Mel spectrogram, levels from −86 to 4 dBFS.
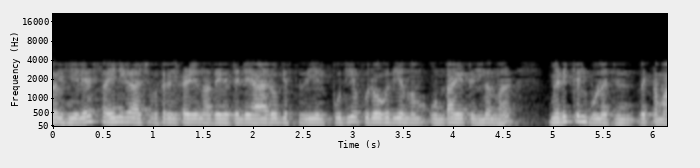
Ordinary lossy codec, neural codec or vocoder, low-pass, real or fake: none; codec, 16 kHz, 8 kbps, FreqCodec, larger model; 3.6 kHz; fake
